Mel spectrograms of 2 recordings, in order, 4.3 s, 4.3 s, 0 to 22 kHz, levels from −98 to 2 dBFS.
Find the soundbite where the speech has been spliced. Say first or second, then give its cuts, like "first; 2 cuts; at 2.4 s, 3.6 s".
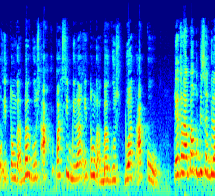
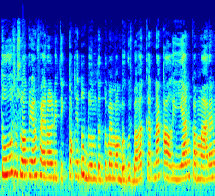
first; 1 cut; at 3.3 s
